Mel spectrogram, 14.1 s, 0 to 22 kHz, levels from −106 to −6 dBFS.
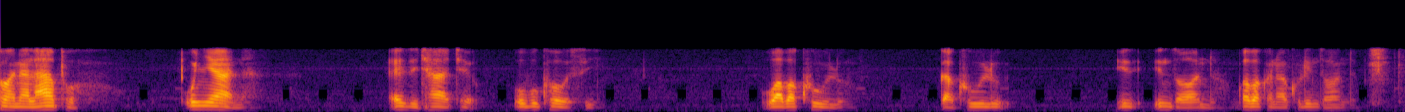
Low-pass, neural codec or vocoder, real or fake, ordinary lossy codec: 3.6 kHz; none; real; none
